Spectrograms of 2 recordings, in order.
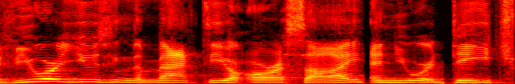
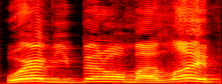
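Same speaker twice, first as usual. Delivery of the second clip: louder, delighted cry of relief; overjoyed gush; 3 semitones higher, 8 dB louder than usual. Real, not acted. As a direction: gush like you finally found the one. Gushing over the Dex tool.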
